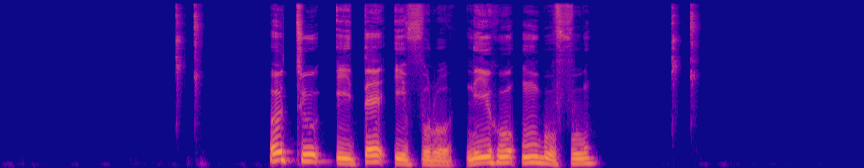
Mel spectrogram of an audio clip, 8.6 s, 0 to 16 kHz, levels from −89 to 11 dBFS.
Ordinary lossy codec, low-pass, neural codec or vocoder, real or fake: none; 14.4 kHz; none; real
